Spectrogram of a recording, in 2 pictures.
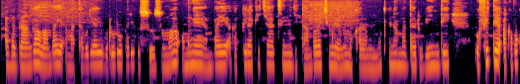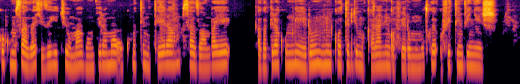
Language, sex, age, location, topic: Kinyarwanda, female, 25-35, Kigali, health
